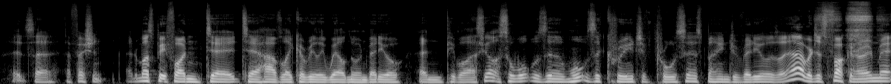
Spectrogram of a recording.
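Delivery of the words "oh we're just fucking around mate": casual, laid-on put-on Australian accent. Imagining a video maker asked about the creative process, answering in a put-on accent. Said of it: "In that accent, yes".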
